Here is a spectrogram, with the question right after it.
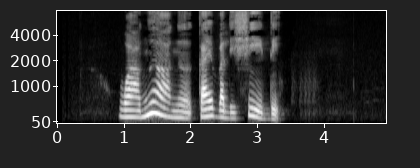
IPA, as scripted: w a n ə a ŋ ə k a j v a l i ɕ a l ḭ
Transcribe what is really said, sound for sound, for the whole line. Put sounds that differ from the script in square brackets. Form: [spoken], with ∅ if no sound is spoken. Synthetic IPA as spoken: w a [ŋ] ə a ŋ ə k a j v a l i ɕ [i] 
